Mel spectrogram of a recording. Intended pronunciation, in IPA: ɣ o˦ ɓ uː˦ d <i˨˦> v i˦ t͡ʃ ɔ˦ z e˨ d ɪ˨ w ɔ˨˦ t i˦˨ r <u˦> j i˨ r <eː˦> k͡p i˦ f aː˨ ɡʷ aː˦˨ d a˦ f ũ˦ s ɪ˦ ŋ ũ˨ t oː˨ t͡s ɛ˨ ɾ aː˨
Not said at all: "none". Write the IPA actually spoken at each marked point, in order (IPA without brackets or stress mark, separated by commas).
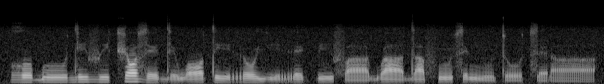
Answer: i˦, o˦, e˦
